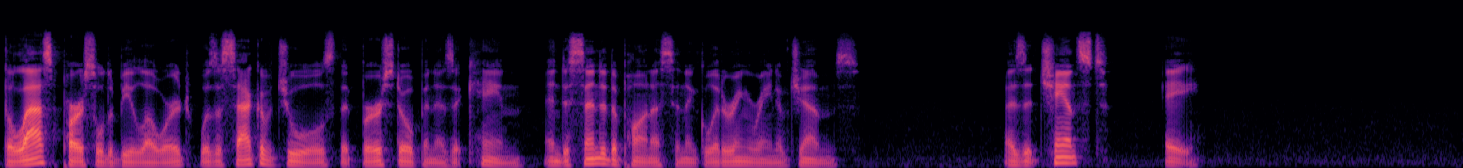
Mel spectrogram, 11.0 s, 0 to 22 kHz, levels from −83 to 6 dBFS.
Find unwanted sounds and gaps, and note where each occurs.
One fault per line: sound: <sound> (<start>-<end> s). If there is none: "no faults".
no faults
